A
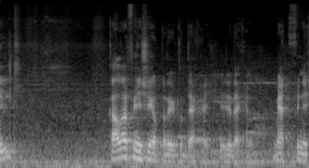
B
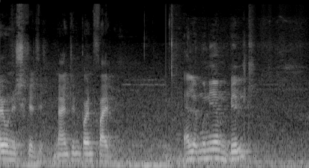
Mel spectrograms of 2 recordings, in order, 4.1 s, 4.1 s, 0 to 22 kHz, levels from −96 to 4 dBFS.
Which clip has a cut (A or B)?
B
